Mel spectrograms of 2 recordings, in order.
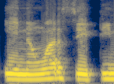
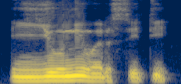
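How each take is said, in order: First: यूनिवर्सिटी said as "inversiti", with no "yu" sound at the start; the mistaken यूनिवर्सिटी, clipped to "inversiti"; wrong reading. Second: यूनिवर्सिटी said clearly as "yu-ni-ver-si-ti"; the correct यूनिवर्सिटी, opening with "yu"; correct reading. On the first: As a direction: deliberately misread यूनिवर्सिटी starting on "in". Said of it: "ये यूनिवर्सिटी नहीं है मेरे बच्चे". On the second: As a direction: start यूनिवर्सिटी on a clear "yu" sound. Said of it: "इसको सही सही पढ़ा जाता है". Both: Shown as a demonstration.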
